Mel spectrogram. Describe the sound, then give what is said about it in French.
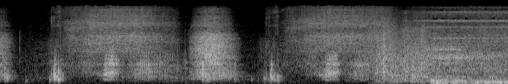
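Whooshing puffs of air from a large bellows worked by several men, pumping fresh air through a hose into an early diving helmet in Brest. A few rhythmic breathy bursts give way to a steadier rushing hiss. “Et maintenant, mes amis, actionnez le soufflet.”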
